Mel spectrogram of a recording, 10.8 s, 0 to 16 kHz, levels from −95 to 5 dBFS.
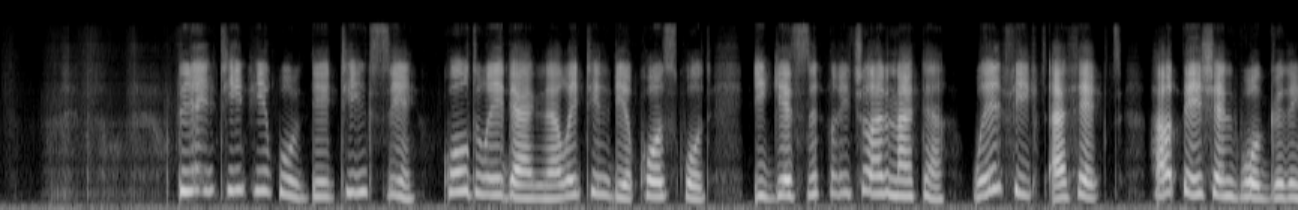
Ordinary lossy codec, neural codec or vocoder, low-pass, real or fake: none; autoencoder, 22.05 kHz, a latent of 192 numbers a frame, VITS, trained on many speakers; 9.9 kHz; fake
